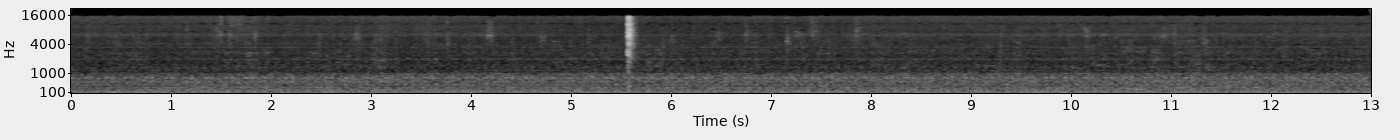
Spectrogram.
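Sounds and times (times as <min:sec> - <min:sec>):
bus engine and road rumble: 0:00.0 - 0:13.0.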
